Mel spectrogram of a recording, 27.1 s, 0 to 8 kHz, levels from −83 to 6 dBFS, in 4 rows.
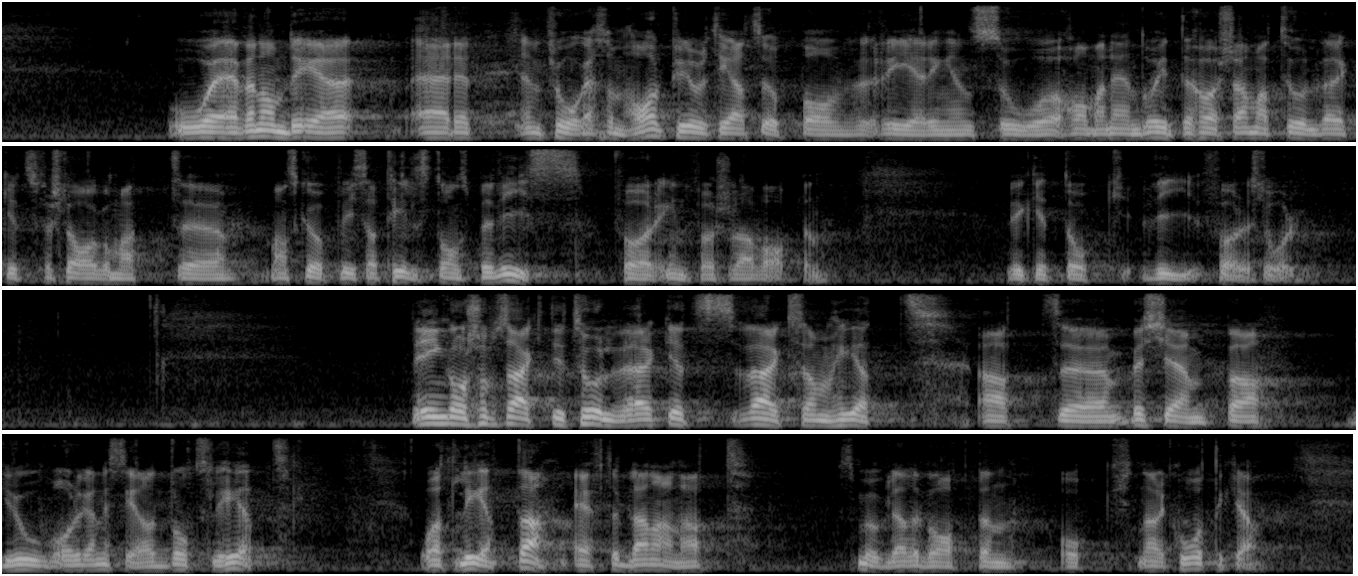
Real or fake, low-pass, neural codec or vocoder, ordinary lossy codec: fake; 7.2 kHz; vocoder, 22.05 kHz, 80 mel bands, WaveNeXt; none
